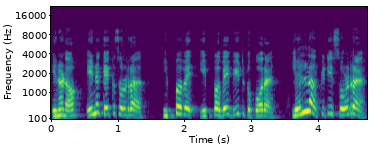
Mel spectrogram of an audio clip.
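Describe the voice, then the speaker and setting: Stern middle-aged uncle, played by an actor, indignant lecturing, raised voice, family comedy drama, mid pitch. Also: fairly quick, a bit bright, lightly acted. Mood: angry.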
